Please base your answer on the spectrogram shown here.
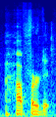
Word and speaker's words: Hufford: We've got Brian Hufford joining us.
